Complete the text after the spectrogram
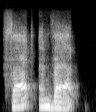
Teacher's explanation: again there's friction at the teeth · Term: fricatives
